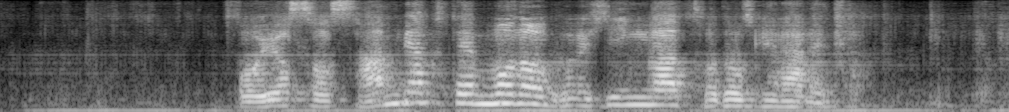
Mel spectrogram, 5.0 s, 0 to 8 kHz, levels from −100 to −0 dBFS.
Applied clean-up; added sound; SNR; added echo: neural separator model SepFormer DNS4.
